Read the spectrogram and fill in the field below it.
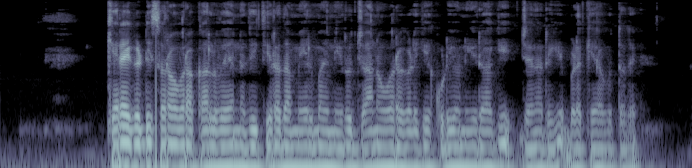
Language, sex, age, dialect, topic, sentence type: Kannada, male, 31-35, Mysore Kannada, agriculture, statement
